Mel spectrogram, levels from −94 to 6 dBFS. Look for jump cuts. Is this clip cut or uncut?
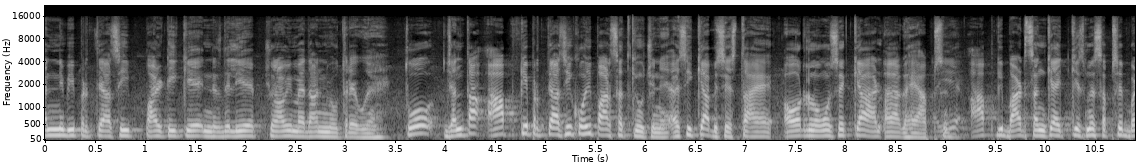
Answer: cut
